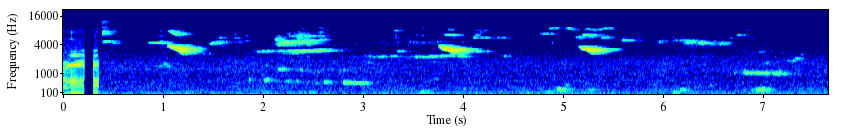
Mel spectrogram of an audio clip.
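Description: Faint bird chirps: three louder short falling chirps a second or more apart, with softer, higher twitters between them.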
